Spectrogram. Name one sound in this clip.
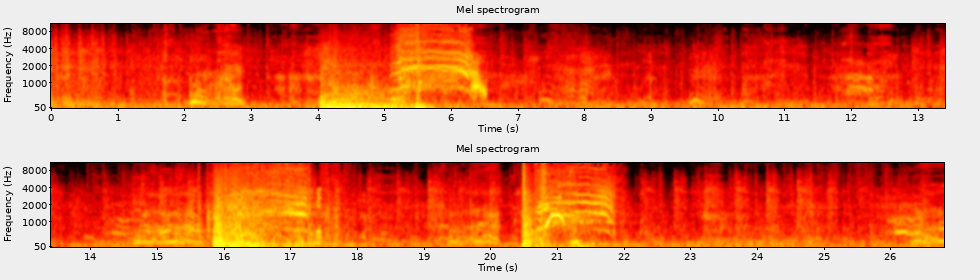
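A young man talks excitedly into a close microphone, now and then shouting loudly.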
